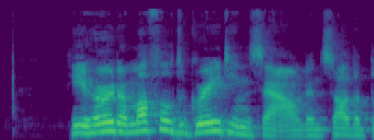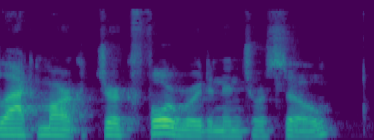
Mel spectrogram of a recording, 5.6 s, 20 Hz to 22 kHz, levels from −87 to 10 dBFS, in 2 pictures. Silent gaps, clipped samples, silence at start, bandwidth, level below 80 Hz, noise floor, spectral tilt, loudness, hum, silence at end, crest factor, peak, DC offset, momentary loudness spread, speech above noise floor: none; under 0.1%; 0.55 s; 17 kHz; -66 dBFS; -62 dBFS; -6 dB/octave; -24 LUFS; none; 0.35 s; 18 dB; -6 dBFS; under 0.1%; 16 LU; 38 dB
